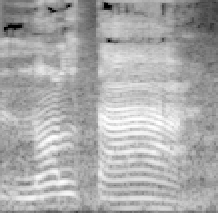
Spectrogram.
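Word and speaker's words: 넓다: তারপর দেখেন নলতা। নলতা। এই দেখেন এইভাবে উচ্চারণ করবেন। নলতা। কিন্তু এটা লিখা থাকবে এভাবে।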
